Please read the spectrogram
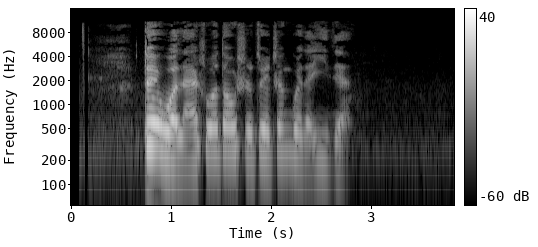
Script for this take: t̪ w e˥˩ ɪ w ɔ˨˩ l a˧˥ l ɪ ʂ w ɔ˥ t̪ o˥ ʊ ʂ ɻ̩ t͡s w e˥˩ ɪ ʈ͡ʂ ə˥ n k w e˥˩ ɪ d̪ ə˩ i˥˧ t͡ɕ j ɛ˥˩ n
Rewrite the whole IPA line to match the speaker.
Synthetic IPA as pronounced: t̪ w e˥˩ ɪ w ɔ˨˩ l a˧˥ ɪ ʂ w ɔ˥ t̪ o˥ ʊ ʂ ɻ̩ t͡s w e˥˩ ɪ ʈ͡ʂ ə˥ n k w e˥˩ ɪ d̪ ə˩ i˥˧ t͡ɕ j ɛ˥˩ n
